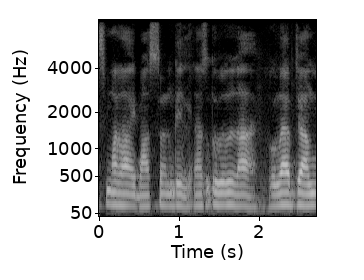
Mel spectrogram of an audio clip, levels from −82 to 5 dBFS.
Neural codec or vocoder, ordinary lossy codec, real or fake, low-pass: codec, 16 kHz, 1 kbps, FreqCodec, larger model; none; fake; none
